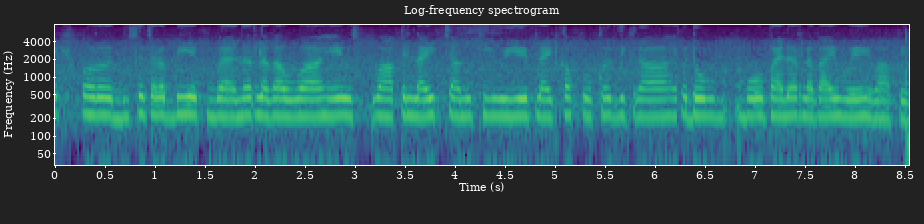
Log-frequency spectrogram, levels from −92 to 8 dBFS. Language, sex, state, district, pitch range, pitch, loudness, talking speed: Hindi, female, Chhattisgarh, Kabirdham, 215-225 Hz, 220 Hz, -25 LUFS, 225 wpm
